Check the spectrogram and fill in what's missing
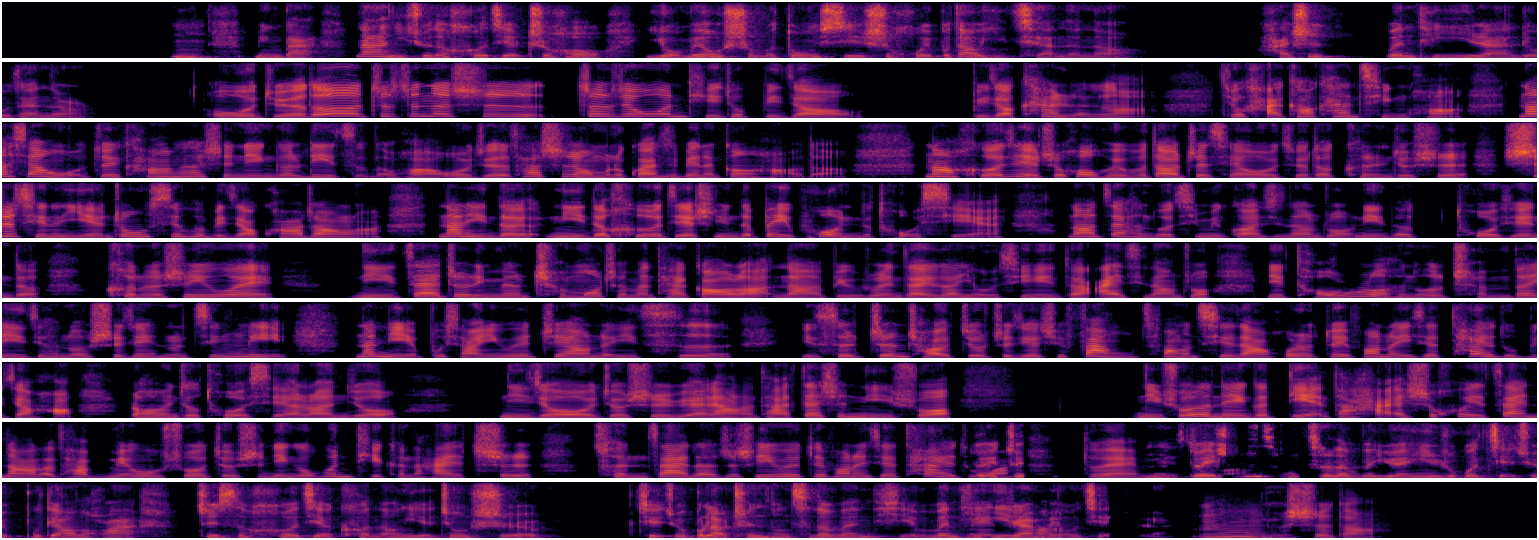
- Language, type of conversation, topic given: Chinese, podcast, 有没有一次和解让关系变得更好的例子？
- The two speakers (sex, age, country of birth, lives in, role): female, 25-29, United States, United States, guest; female, 40-44, China, France, host
- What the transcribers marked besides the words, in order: "刚" said as "康"; other background noise; "深" said as "抻"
